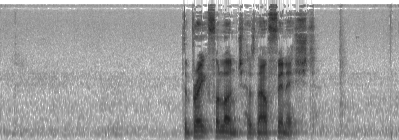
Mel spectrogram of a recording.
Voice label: Lunch break end male voice

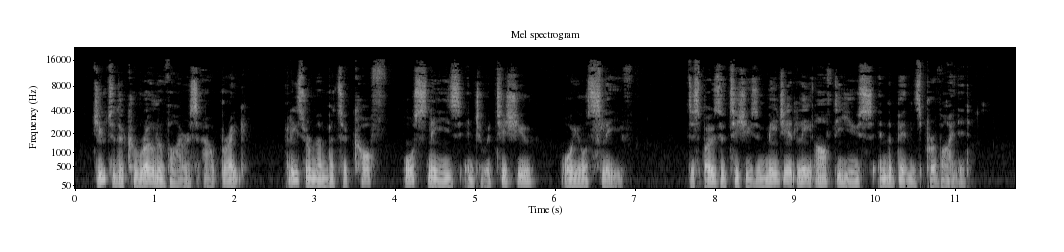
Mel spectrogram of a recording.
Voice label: Schools coronavirus cough sneeze male voice

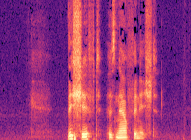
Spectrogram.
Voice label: Shift end male voice

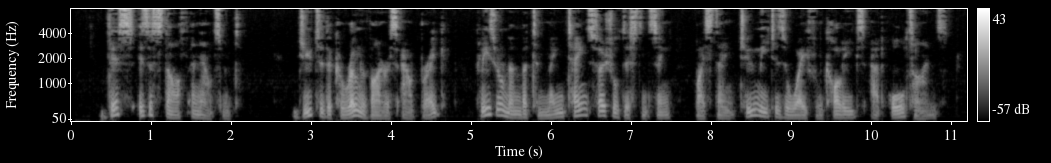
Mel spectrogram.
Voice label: Coronavirus social distancing male voice

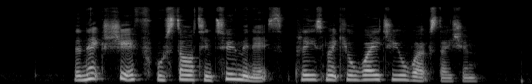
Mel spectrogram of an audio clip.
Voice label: Shift start female voice

